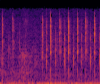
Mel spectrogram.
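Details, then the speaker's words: Suspected counterfeit Cold Steel Voyager medium folding knife shaken in open position: quick bright metallic clicks, about eight a second, as the locked blade rattles, a very bad lockup. "you can hear it rattling that is horrendous that is a very bad lock"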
